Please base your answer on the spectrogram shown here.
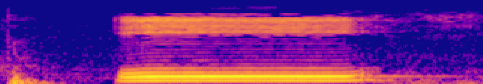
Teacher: Kasrah atau ya huruf mad, ya, hanya menaik, hanya naik sedikit, tidak sampai terlalu mendekat.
